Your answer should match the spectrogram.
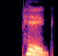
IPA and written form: pˈɪɡ (pig)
